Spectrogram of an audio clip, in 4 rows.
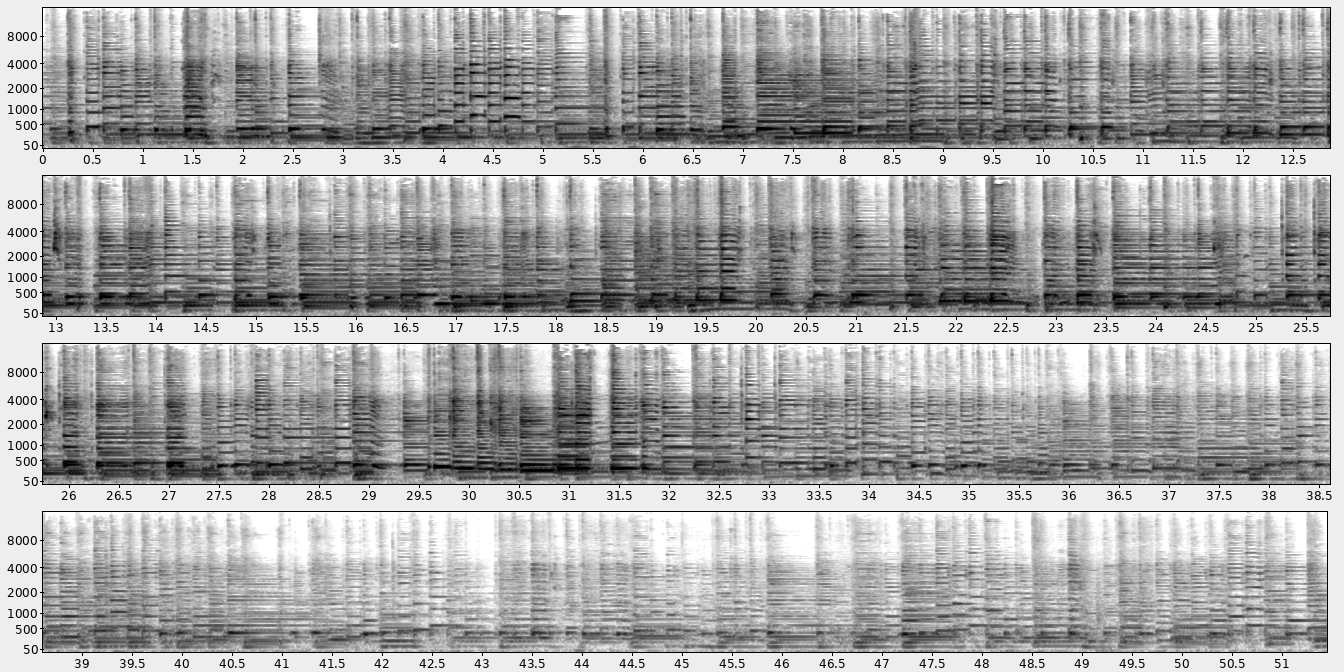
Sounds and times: Plucked string instrument: 0.0s - 51.4s.

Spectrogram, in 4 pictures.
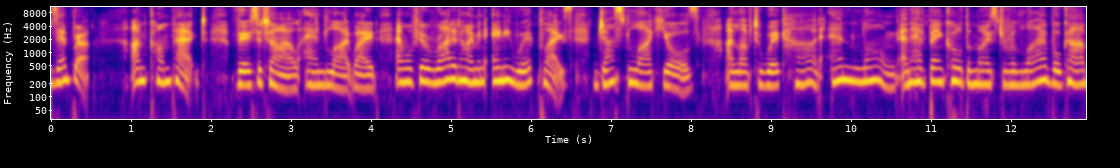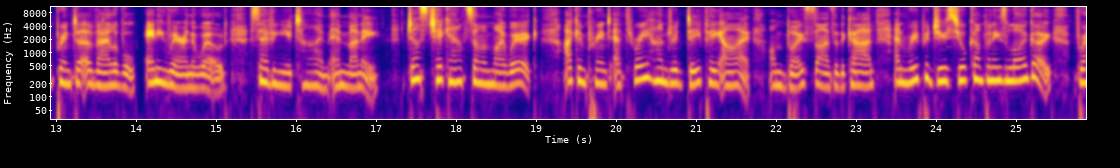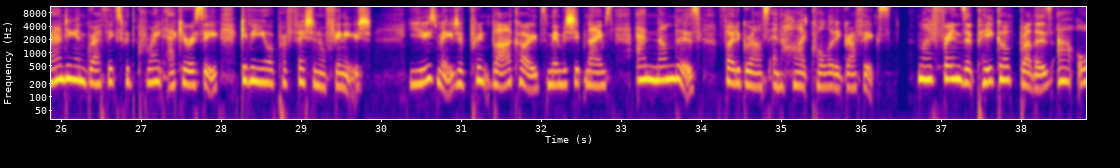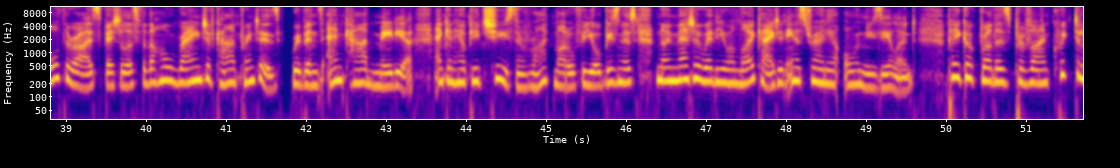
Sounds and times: Speech: 0.0s - 51.7s.

